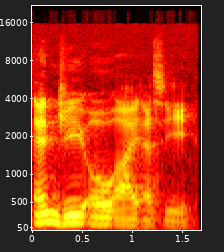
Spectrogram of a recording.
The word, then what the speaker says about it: Ngoise: So because my last name is, so there's the G is silent, so I put in silent G in Noise.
